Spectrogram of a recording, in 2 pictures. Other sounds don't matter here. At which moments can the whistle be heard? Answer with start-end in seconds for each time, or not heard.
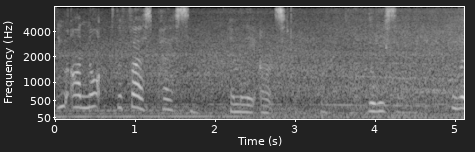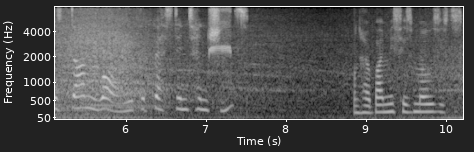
7.0-7.5.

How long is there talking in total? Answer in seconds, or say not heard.
9 s.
